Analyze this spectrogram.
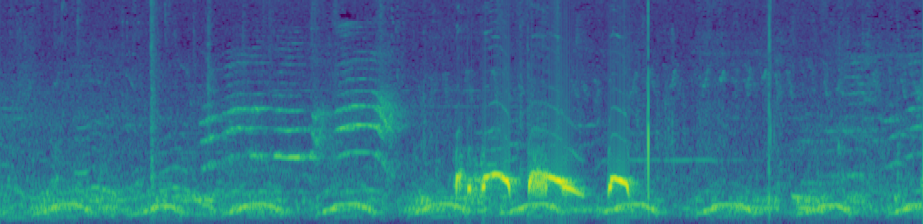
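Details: Spotted dove lure calling: soft, low, rounded coos repeated steadily about every second, joined midway by a louder, higher phrase of arching coos, with brief chirpy notes from another small bird.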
